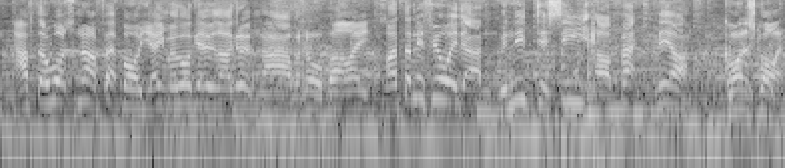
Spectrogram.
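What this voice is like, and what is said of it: Scottish accent. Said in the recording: “I love his accent.”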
